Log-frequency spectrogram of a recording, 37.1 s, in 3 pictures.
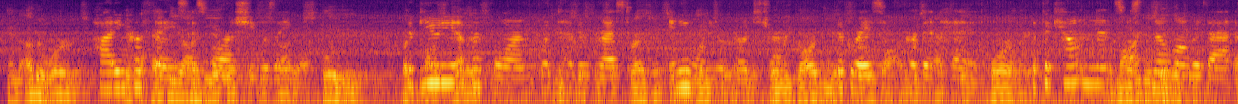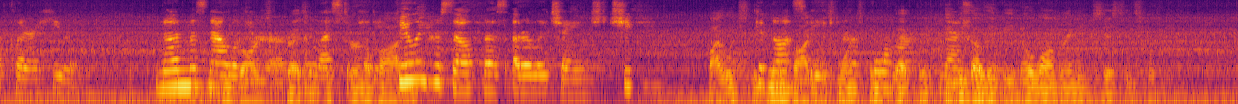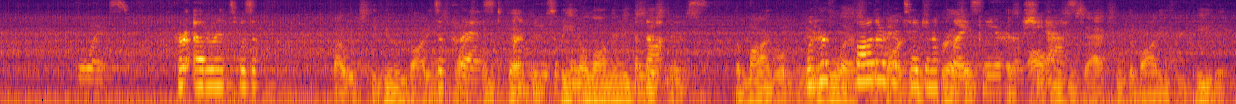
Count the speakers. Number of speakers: two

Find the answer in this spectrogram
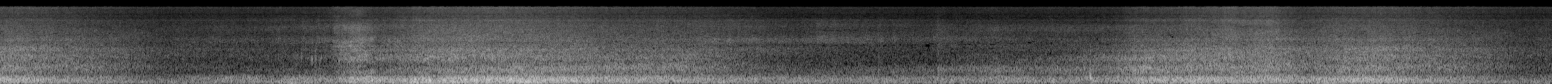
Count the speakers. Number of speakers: zero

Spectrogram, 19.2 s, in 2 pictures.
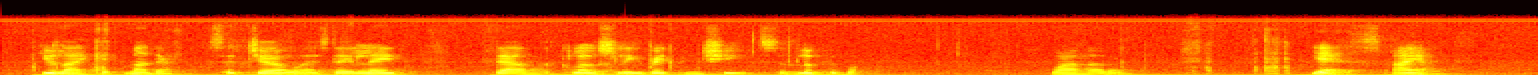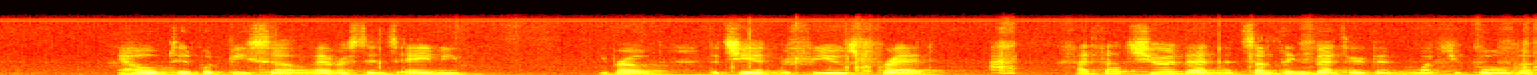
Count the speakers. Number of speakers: one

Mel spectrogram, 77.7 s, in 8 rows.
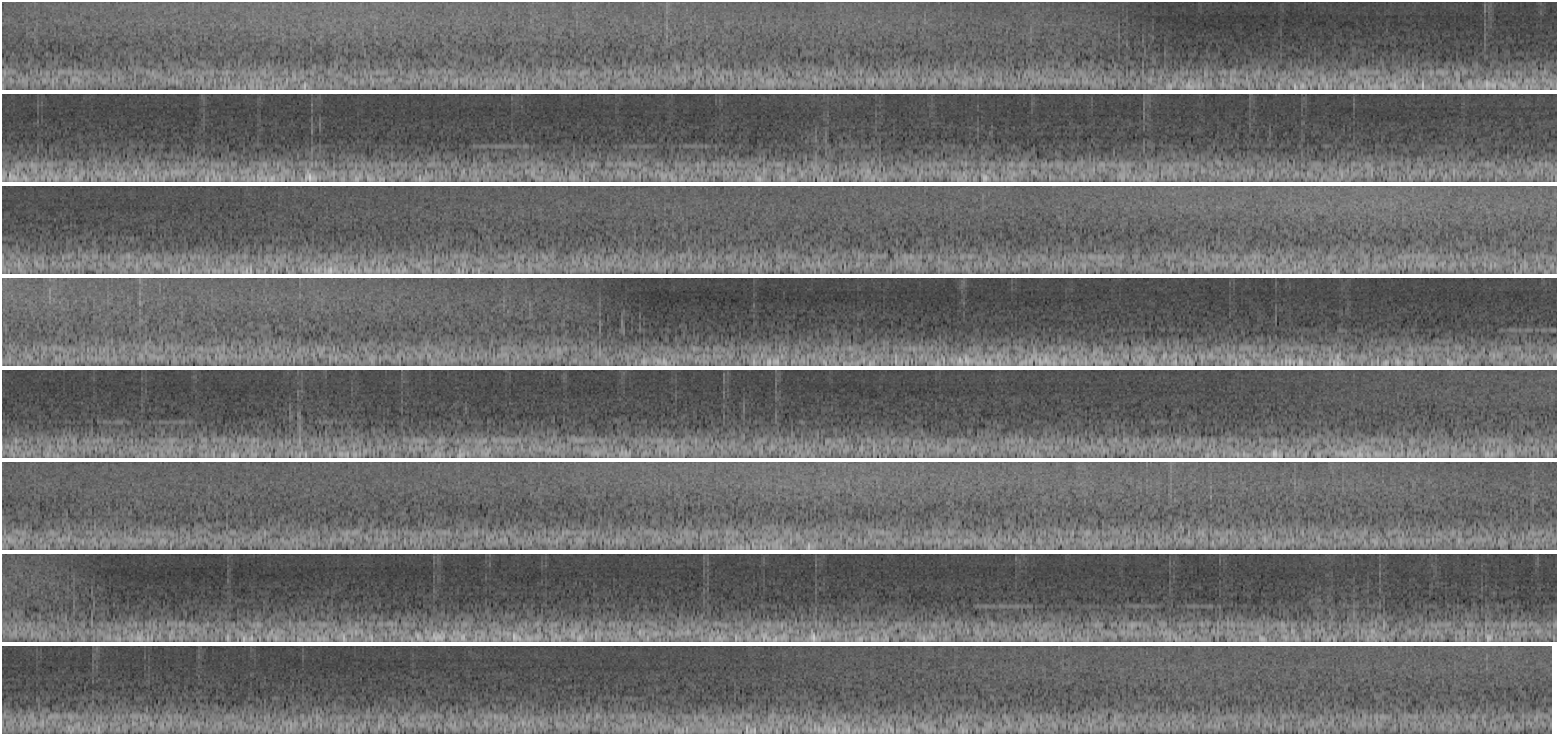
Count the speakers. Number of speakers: zero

